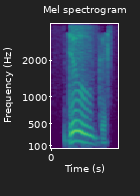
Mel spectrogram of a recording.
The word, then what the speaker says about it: Doeg: And one of his people, an Edomite named Doeg, I believe is how it's pronounced. Doeg. I would say Doeg is how I would pronounce it.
